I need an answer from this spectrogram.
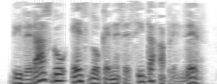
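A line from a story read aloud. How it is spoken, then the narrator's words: Plain. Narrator (Spanish): dijo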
